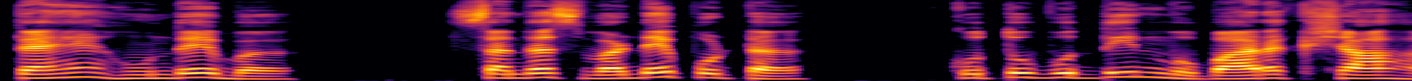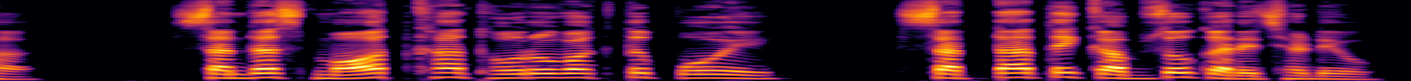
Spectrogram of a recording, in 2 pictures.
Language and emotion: Sindhi, neutral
